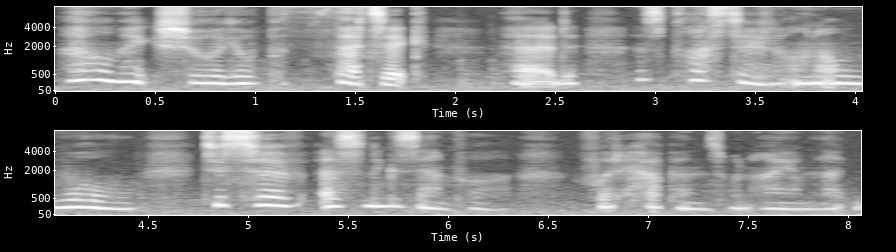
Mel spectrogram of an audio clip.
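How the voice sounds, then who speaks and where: Woman as a slow, creaky evil noblewoman. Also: medium pitch, darkish tone, a little hiss or hum. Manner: slow, deliberate, threatening, commanding. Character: cold, menacing evil noblewoman, imperious mistress. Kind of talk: fantasy audio drama villain acting.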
